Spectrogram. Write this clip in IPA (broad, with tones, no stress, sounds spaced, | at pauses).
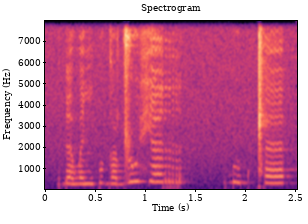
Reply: ɠ ɛ˩ w ɛ˨ ɲ ɠ ʊ˨ ɡ ɐ˩ ɖ͡ʐ u˥ ç ɛ˥ r | ɠ u˥ b ǁ ɛ˥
